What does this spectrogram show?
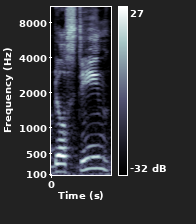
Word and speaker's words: Bilstein: community tab on my channel asking how you pronounce Bill Stein some people call it bill steam I call it bill Stein after you watch this video head on I'm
